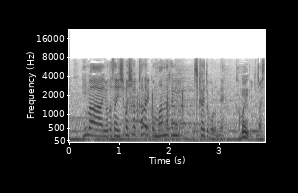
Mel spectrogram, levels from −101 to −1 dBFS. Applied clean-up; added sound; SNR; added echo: none; none; none; none.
